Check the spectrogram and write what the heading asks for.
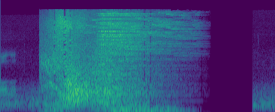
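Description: Broadcast transition sound effect, a whoosh-like swell that comes in suddenly about half a second in and fades away over about two seconds. It cuts to a moment of dead silence before the course ambience returns.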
